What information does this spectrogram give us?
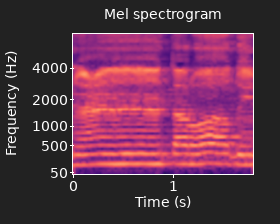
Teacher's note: عن یہاں پر اخفا ہوگا، یعنی غنّے کے ساتھ اخفا کر کے پڑھیں گے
